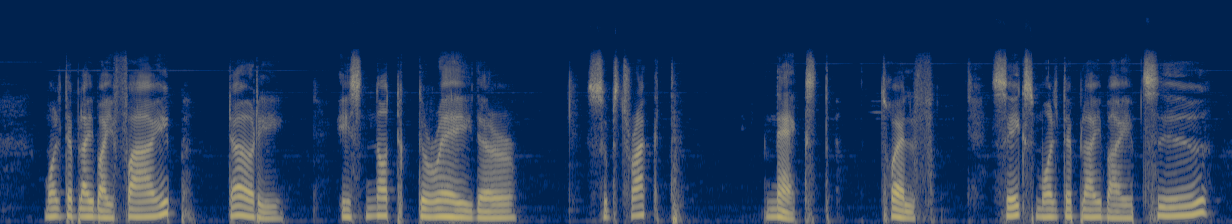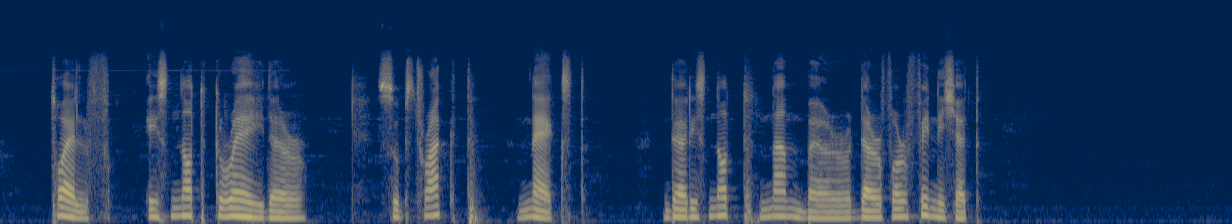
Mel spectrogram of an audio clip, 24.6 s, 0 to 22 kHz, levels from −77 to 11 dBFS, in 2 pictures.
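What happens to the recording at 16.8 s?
Nothing goes wrong at 16.8 s: the audio there carries on intact, with no dropout, click, glitch or other fault at that point.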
